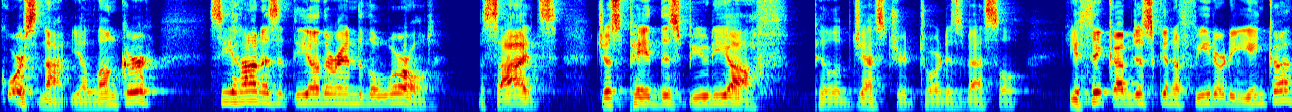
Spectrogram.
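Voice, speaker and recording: Gruff, put-on character voice from a man, fairly high-pitched and fairly quick, on a very clean recording with a silent background. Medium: read story. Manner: gruff, playful.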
